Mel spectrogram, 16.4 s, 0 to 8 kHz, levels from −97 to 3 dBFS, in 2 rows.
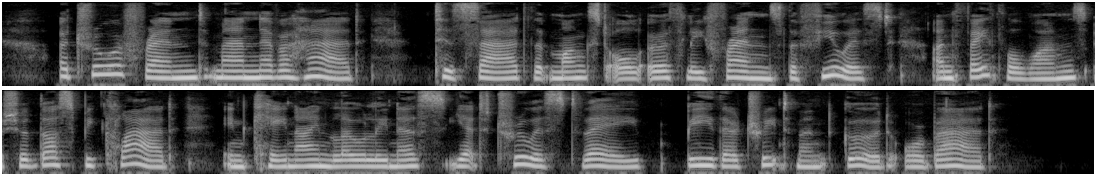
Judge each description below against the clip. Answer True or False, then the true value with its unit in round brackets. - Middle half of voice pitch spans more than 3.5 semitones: False (2.5 semitones)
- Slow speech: True (120 wpm)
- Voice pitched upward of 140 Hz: True (190 Hz)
